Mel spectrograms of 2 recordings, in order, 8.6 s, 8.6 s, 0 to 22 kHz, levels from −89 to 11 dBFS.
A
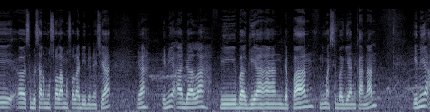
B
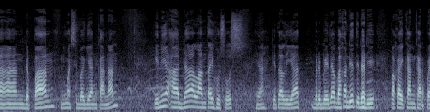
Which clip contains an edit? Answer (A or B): A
